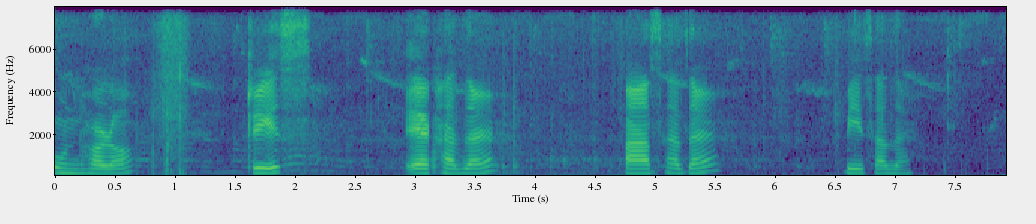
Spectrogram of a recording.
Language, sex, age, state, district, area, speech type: Assamese, female, 18-30, Assam, Dhemaji, rural, spontaneous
